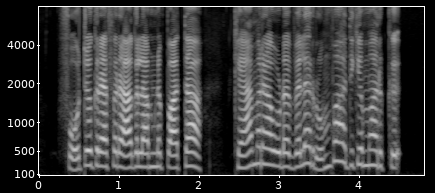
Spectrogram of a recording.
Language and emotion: Tamil, sad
